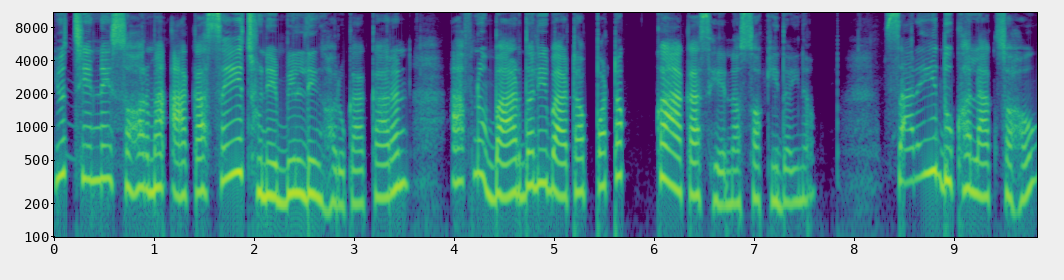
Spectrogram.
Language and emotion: Nepali, sad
